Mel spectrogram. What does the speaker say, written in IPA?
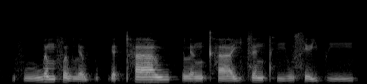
f uː˨˥ w ɐ˥ m f ɐ˨ w l ɐ˨˩ w p ʊ˨ k̚ l ɐ˥ t̚ t̪ʰ aː˥ w | l ɐ˨˧ ŋ kʰ aː˨˧ j t͡s ɐ˧ n t̪ʰ iː˨˧ w s e˨˥ j p iː˨˧

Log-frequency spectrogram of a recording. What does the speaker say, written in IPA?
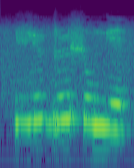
vʲ ʉ ɡ ʉ ʃ u mʲ e

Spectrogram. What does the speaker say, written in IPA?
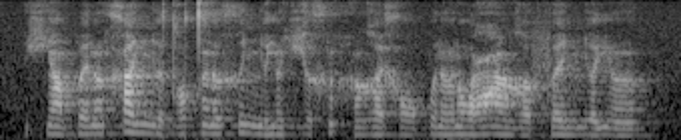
ç ã p ɛ ɾ ə̃ x a ɲ ə d ɔ t ə̃ ɾ ə x ə ɲ ə j ə̃ ç ə x ə̃ h ə̃ ʁ ɛ x ɔ p ə ɾ ə̃ ɾ ɔ ʕ ã ʁ ə f ɛ ɲ ɜ j ə̃

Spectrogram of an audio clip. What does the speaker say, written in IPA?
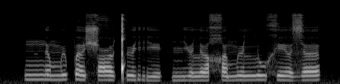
nː ə˦˨ m ʏ˦˥ p ɜ˦˨ ʃ ʕ ɵ˦˨ ǃ ʏ˦˥ rʲ e˨ | nʲ ɵ˨ ə̯ l ə˨ χ ə˨ m ʏ˦˨ lː u˦˨ x e˦˨ ə̯ z ɜ˦˥

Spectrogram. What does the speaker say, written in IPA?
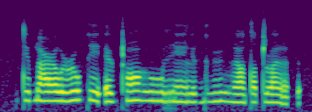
t ʏ ɓ ə̃ ʕ oː ɭ o k e ʔ ɛ ɭ ʈʰ ɔ̃ ɦ u r ẽ l ʏ ɡʱ ʉ ɦ ə̃ tˤ ə tˤ ɭ ə̃ː ʔ

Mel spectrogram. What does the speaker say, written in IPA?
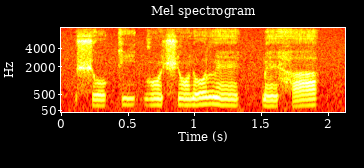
ʃ o˨ k i˧ ɡ ɔ̃˧ ʃ ɔ̃˧ ɾ o˦ l ɛ̃˧ | k͡p ɛ̃˨ h a˨˦

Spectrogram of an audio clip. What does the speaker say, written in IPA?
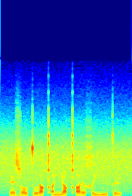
ɛ ɮ ɔ o̯ t̪ o ɾ ɐ qʼ ɘ ɲ ɘ qʼ ɐ ɾ ɨ χ i ɲ ɨ t̪ ɘ

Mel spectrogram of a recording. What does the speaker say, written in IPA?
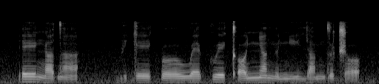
ɾ eː˦ ŋ a˨ d ã˨ | b i˨ ɡ eː˨ k͡p oː˨ w ɛ˨ kʷ eː˦ kʼ ɔ˨˦ ɲ ã˦ n ʊ˨ ɲ iː˨ j a˨˦ m d o˦ d͡ʒ ɔ˨

